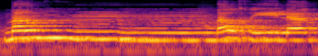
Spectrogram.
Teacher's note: نون ساکن اور تنوین کی آواز کو میم سے بدل کر غنہ اور اخفا کے ساتھ ادا کریں گے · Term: اقلاب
